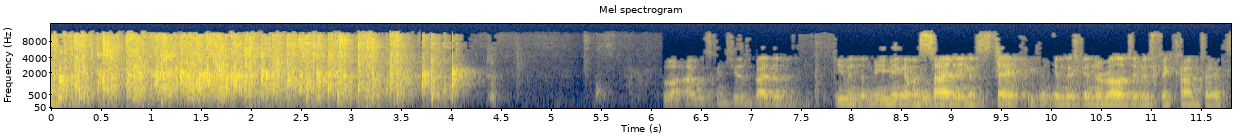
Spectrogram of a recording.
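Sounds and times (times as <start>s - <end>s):
room full of people applauding: 0.0s - 4.4s
speech: 6.8s - 11.7s.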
